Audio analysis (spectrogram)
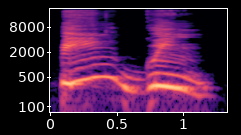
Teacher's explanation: o fim justamente Então essa palavra ela é oxítona por quê Porque a sílaba mais forte é a última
